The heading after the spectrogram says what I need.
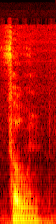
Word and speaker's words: phone: third sound phat sound phone elephant telegraph photography the letters P and H in phone stands for one consonant sound the same sounder than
